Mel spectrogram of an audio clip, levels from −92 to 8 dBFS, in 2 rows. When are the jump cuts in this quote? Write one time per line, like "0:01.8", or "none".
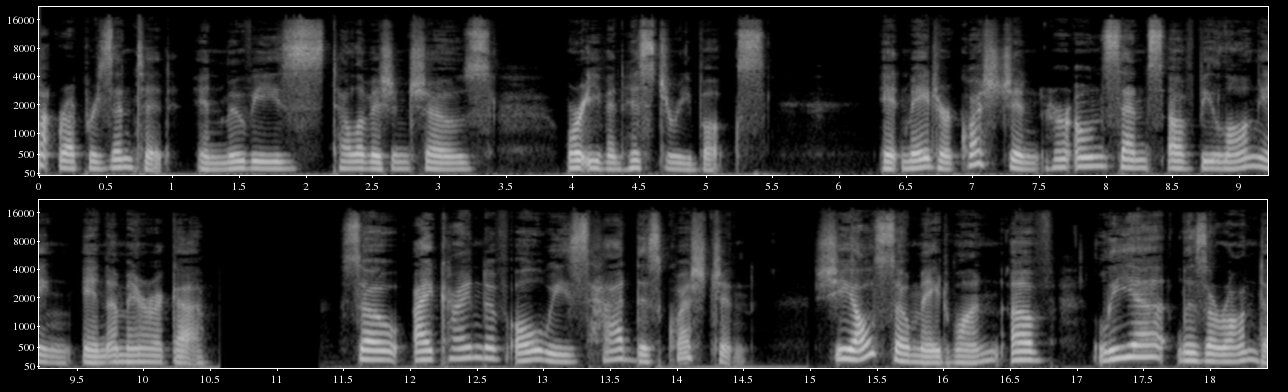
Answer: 0:11.3
0:15.0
